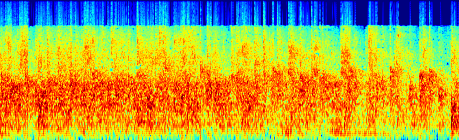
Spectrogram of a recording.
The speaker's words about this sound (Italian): Quindi introdurrei il professore con un applauso.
